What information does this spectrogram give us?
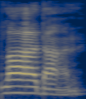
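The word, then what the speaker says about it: Láadan: Did we know there's an accent on the first? Yeah, it's supposed to be lad.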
